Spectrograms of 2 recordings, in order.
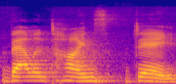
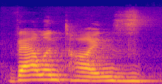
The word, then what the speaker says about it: Valentine's: The s is actually pronounced as a z.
